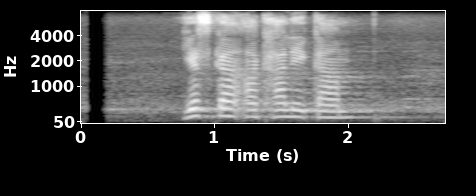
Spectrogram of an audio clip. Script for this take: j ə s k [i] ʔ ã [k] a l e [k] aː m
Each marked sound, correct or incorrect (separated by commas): incorrect, incorrect, correct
